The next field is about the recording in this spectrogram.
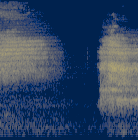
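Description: Someone sniffs an essential oil with two long, airy breaths, the first trailing off, then a brief pause before a second, stronger one. No talking.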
